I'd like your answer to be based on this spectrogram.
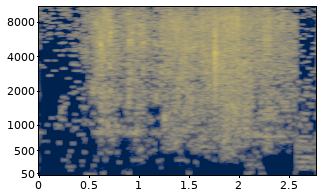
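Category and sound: household object, water poured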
